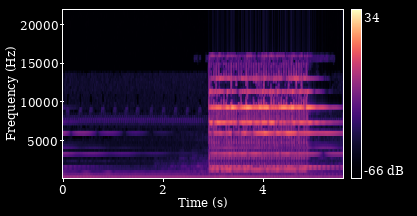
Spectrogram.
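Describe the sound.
A wall-mounted telephone rings during breakfast in a spacious living room, one bright burst of electric bell ringing over a steady low tone, lasting about two seconds before it stops.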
